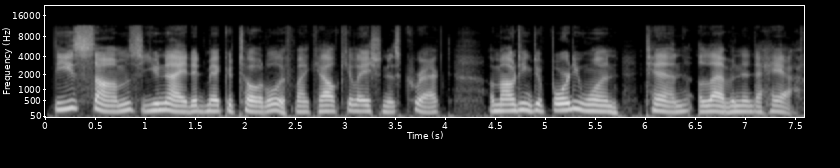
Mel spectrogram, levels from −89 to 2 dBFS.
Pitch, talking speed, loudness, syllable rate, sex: 175 Hz, 160 wpm, -18 LUFS, 5.0 syllables/s, female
